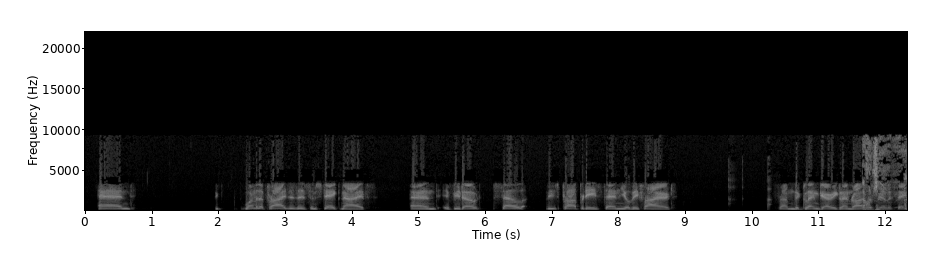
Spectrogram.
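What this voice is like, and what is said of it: Not very good impression of an actor. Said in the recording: “Pretty famous role for Alec Baldwin ... it's not a very good, very good impression”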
